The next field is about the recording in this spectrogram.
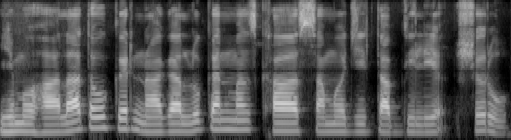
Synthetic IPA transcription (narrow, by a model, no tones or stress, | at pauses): jimoɦalat̪ɐwkəɾʲnaɡalukanmɐnzkʰaːsːɐməd͡ʑiːt̪ɐb̚d̪iljəɕuɾu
